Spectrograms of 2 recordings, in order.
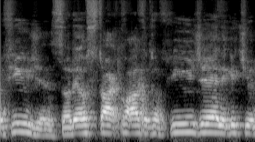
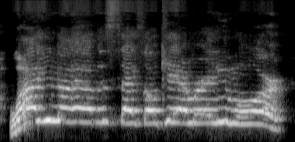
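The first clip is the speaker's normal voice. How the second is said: high, crying mock wail of the frustrated watchers; mock whiny shout. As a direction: wail it like a spoiled voyeur begging.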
